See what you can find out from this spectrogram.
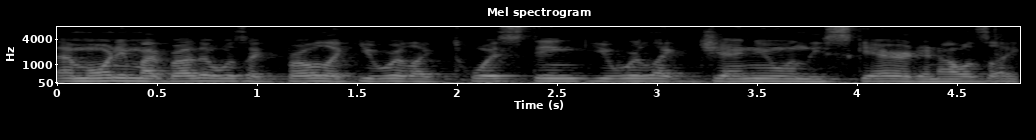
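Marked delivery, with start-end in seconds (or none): none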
